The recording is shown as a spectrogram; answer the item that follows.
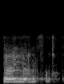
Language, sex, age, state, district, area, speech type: Marathi, male, 18-30, Maharashtra, Sangli, urban, conversation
